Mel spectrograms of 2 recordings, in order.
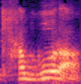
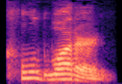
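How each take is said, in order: First: High imitation of Aussie "wodah"; mimicked Australian, r dropped from "water"; Australian accent. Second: Said in the usual way. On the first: Coach repeats his word to interpreter, imitated Australian accent. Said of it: "this is the Australian accent". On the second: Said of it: "I said".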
